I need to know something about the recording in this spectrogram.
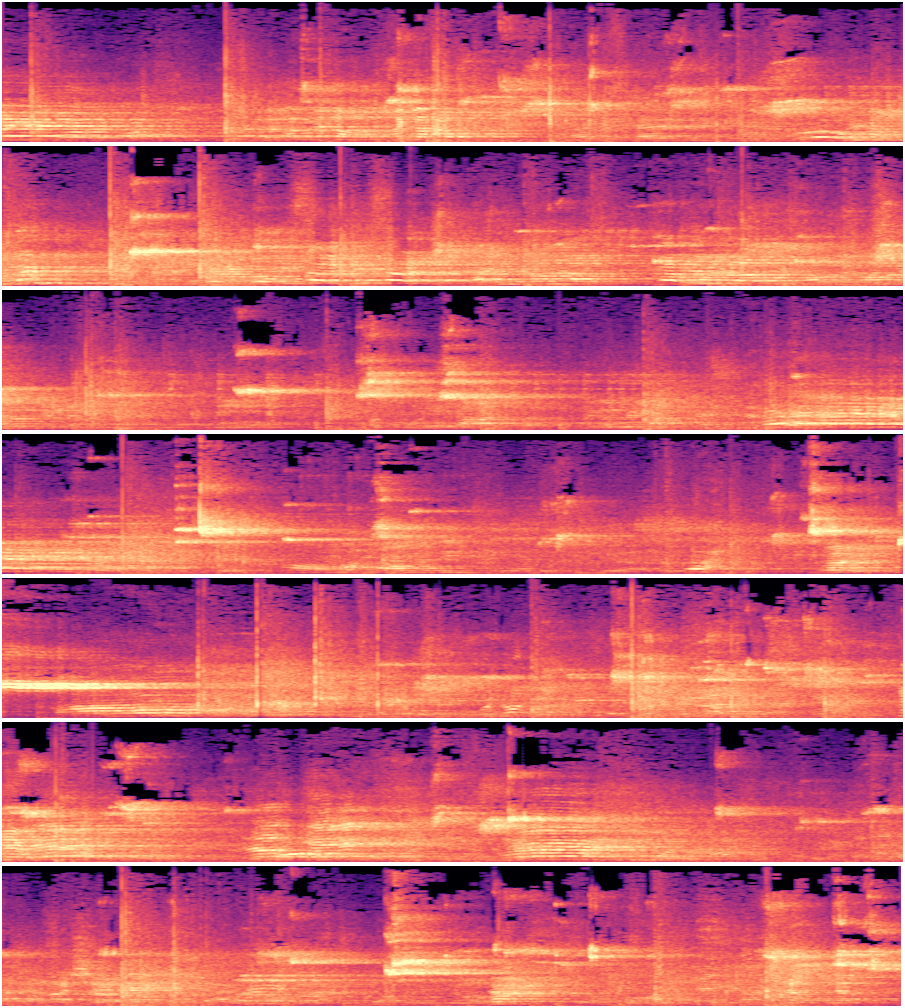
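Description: Basketball game in a gym: the ball bouncing sharply and often on the hardwood floor, mixed with players' voices and calls, all echoing in the large hall.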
